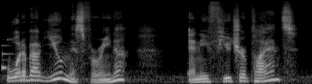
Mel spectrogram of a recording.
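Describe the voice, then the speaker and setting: A woman's voice: low-pitched, sing-song, normal speed. A woman voicing a blunt, dry-witted troupe member in a video game, with a teasing, matter-of-fact delivery. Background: game music.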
